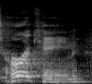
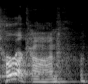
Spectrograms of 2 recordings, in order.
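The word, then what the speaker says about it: Huracán: in my video his hurricane his hurricane his Huracan make sure I say it right his Lamborghini uh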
